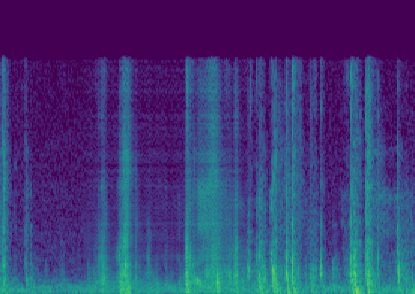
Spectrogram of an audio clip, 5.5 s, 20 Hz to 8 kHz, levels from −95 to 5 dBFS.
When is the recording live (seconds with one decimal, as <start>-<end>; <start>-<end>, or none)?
0.0-1.1; 3.3-5.5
